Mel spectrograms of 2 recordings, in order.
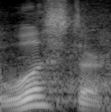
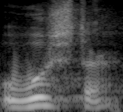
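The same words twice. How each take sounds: First: It is said in a tough gangster voice. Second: It is said in a plain, tentative voice.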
